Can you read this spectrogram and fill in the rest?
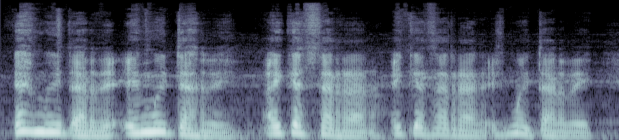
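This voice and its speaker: A man voicing an older male pastor who repeats himself and shouts. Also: on the high side, normal speed, soft background music, close to an everyday voice. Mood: panicked. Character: older male pastor, sugary then furious.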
